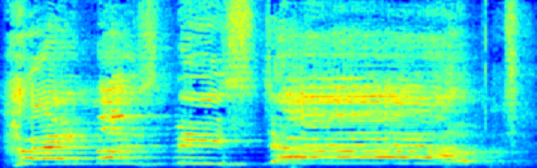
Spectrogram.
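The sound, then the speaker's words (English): A person lets out a long, loud, strained scream imitating a cobra's shriek, holding a steady high pitch across several breathy bursts for nearly four seconds, with no other sounds around it. “The cobra raises his head to the skies and screams.”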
